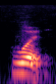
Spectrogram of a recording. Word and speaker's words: would: pronunciation on ink vidcom all of these l's are silent so it sounds like should good and the thing that we get from trees would that's easier next one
